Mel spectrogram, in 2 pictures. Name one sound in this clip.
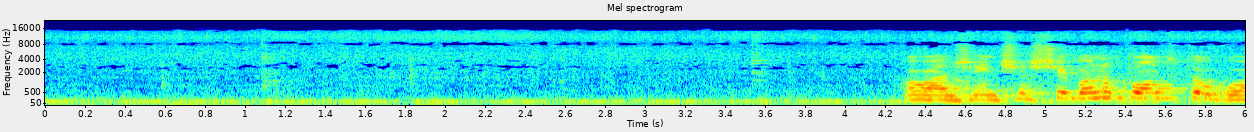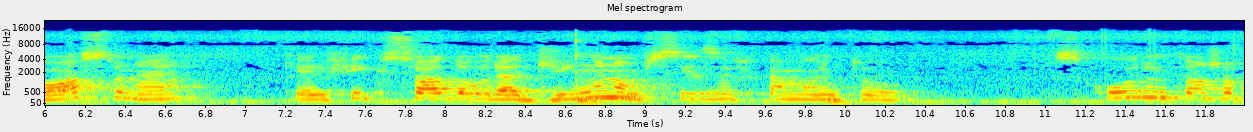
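A metal utensil scrapes and taps against a frying pan.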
